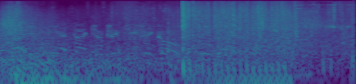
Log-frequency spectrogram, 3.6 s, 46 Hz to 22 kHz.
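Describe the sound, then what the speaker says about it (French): Rapid hip-fire bursts of gunfire in the Battlefield 6 video game crackle continuously, mixed with other battle noise and a sharp louder shot partway through. "je vais faire pas mal de tirs au jugé"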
